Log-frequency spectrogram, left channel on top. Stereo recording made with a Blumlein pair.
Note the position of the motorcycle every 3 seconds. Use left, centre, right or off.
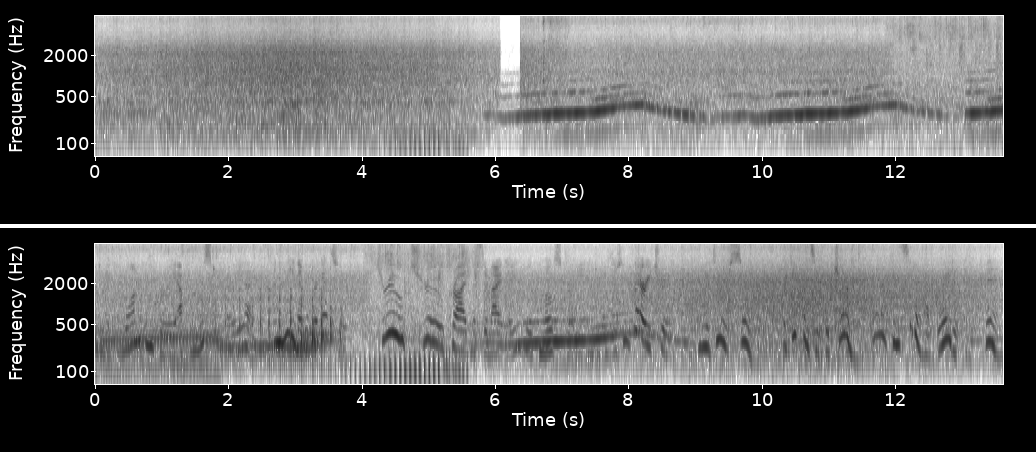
right, right, centre, left, left.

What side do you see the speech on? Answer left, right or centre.
right.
